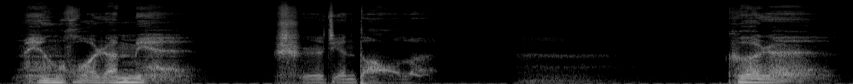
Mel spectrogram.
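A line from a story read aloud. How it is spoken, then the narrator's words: Sighing. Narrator (Chinese): 老板叹了口气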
